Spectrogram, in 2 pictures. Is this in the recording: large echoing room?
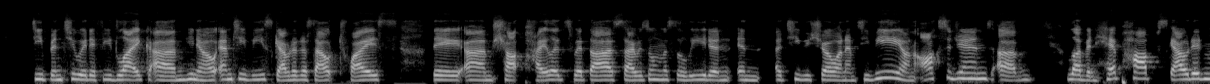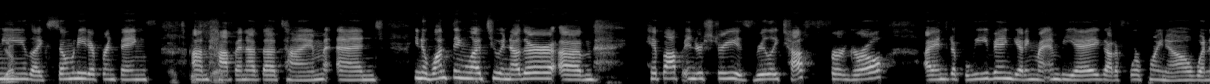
no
